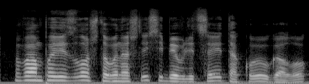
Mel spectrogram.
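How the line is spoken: Sighing. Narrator (Russian): вздохнула она

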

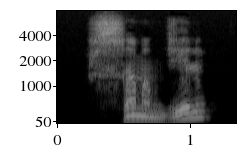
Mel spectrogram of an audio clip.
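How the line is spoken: Polite skeptical mumble. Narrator (Russian): вежливо пробормотал он, втайне оставшись при своем мнении

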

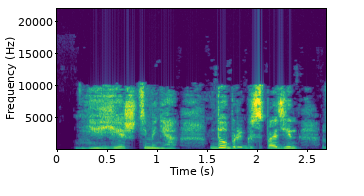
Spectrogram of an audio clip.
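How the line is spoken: Wretched pleading. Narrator (Russian): взмолился несчастный

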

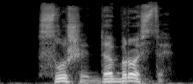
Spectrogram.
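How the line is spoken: Impulsive exclamation. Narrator (Russian): импульсивно воскликнул я

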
